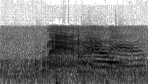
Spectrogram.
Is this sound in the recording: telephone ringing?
no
